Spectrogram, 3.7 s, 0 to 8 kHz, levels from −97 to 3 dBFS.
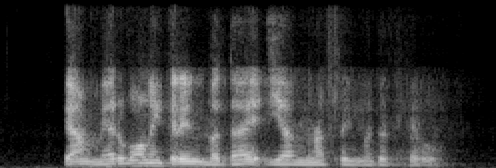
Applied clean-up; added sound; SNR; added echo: neural mask model DeepFilterNet 3.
